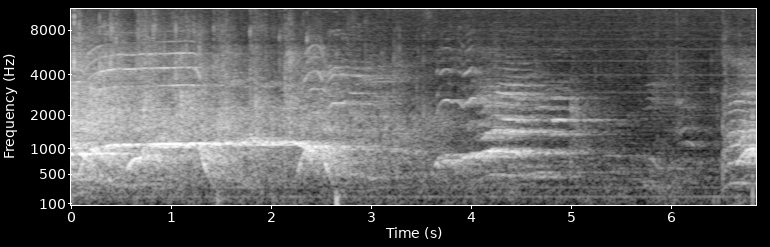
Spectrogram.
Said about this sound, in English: Let's put our hands together even as we welcome her.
